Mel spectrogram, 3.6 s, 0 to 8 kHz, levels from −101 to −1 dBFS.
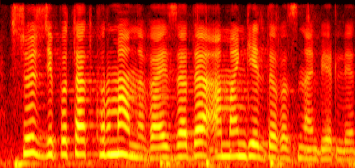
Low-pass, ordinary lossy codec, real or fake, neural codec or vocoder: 7.2 kHz; none; real; none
